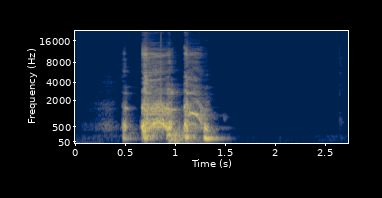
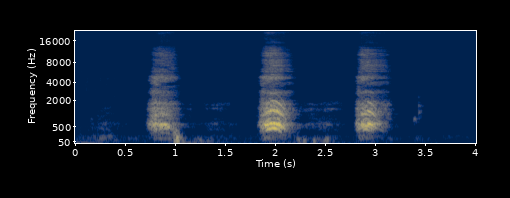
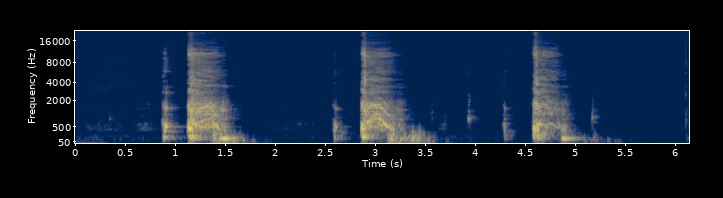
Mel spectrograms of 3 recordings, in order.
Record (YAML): cough_length: 2.7 s
cough_amplitude: 32768
cough_signal_mean_std_ratio: 0.42
exhalation_length: 4.0 s
exhalation_amplitude: 24408
exhalation_signal_mean_std_ratio: 0.31
three_cough_length: 6.1 s
three_cough_amplitude: 32768
three_cough_signal_mean_std_ratio: 0.36
survey_phase: beta (2021-08-13 to 2022-03-07)
age: 45-64
gender: Male
wearing_mask: 'No'
symptom_none: true
smoker_status: Never smoked
respiratory_condition_asthma: false
respiratory_condition_other: false
recruitment_source: REACT
submission_delay: 2 days
covid_test_result: Negative
covid_test_method: RT-qPCR
influenza_a_test_result: Negative
influenza_b_test_result: Negative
